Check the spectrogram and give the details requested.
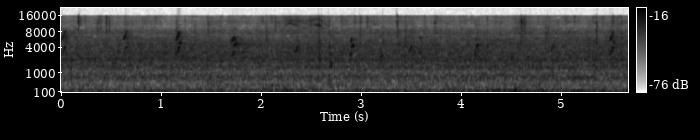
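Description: Outdoor street ambience after rain: a steady low rumble and soft hiss, with small birds giving short high chirps every second or so.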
